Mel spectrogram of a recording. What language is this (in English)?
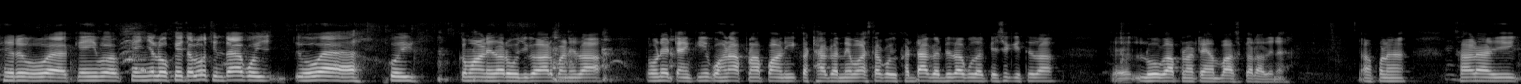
Dogri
